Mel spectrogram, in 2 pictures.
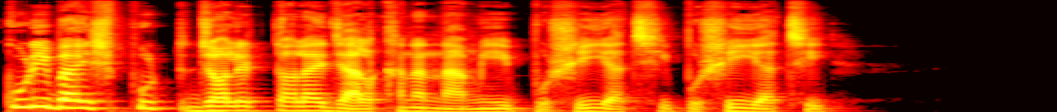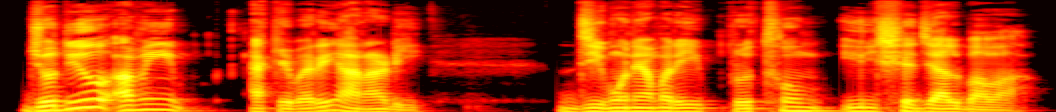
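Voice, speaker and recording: A man reading a literary story aloud as an audiobook narrator, in an expressive, dramatic storytelling manner. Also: medium pitch.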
